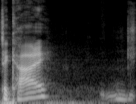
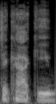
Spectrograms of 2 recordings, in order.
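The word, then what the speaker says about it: Takei: George Takai? Yeah, I say George Takaki because it's pronounced Kai, but it's spelled Takaki.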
